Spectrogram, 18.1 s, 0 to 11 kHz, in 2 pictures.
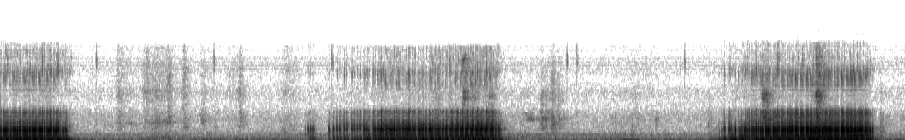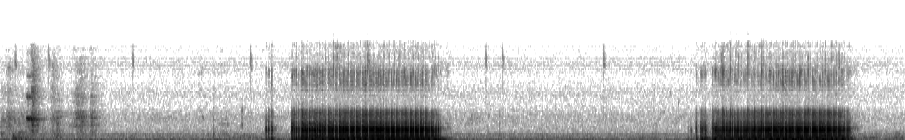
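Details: Pekingese dog snoring loudly while asleep: loud, rough rattling snores on each breath in, about 15 per minute.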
